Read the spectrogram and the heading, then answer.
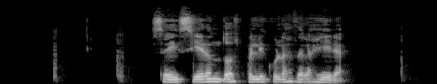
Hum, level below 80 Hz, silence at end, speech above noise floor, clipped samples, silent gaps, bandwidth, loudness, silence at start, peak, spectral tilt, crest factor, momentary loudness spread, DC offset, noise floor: none; -60 dBFS; 0.9 s; 63 dB; under 0.1%; none; 15.5 kHz; -18 LUFS; 0.55 s; -2 dBFS; -4.5 dB/octave; 20 dB; 9 LU; under 0.1%; -81 dBFS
